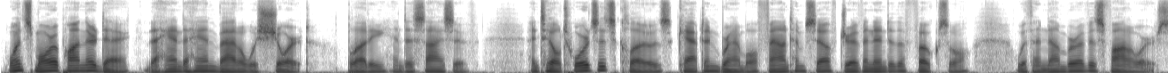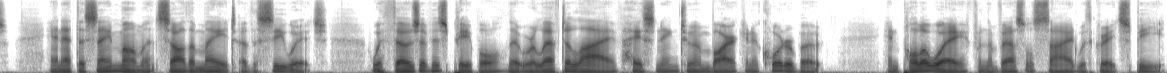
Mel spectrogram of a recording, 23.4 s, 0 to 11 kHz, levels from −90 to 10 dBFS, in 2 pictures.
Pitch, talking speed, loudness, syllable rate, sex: 95 Hz, 180 wpm, -18 LUFS, 5.1 syllables/s, male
